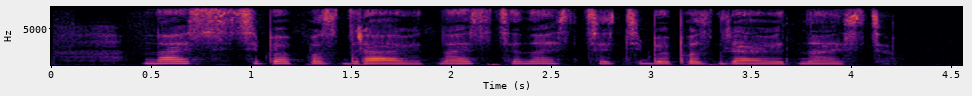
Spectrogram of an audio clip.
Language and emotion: Russian, neutral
